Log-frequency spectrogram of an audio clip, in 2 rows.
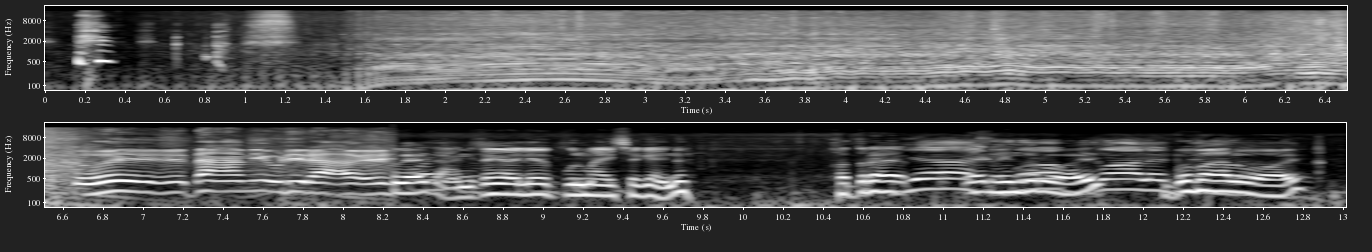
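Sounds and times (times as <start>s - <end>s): motorcycle engine accelerating: 0.8s - 8.3s.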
